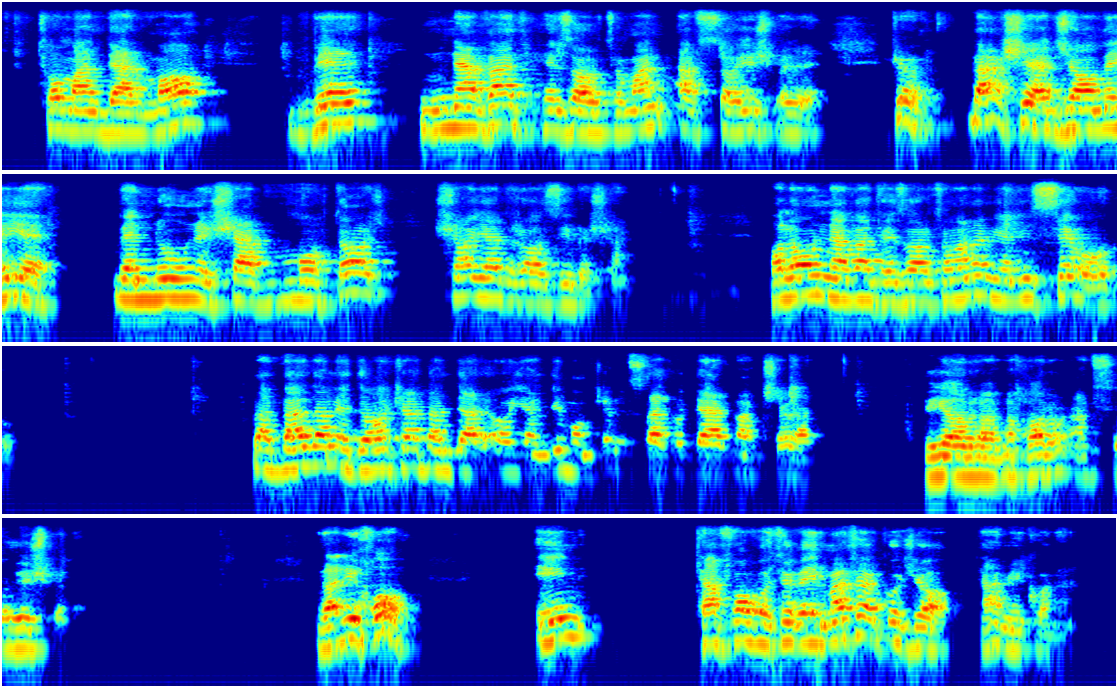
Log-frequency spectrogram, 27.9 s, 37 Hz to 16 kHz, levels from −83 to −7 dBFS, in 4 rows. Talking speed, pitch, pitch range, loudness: 115 wpm, 175 Hz, 160-200 Hz, -25 LUFS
